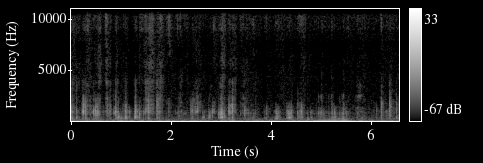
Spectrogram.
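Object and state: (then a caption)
Canvas sneaker upper scratched with nails. Fingertips and long nails rub and scratch the canvas upper and rubber side stripe of a hollow, empty white canvas sneaker. The result is a quiet, steady patter of short, dry scratches and soft taps over a low, muffled rumble, with each sound dying away almost instantly.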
